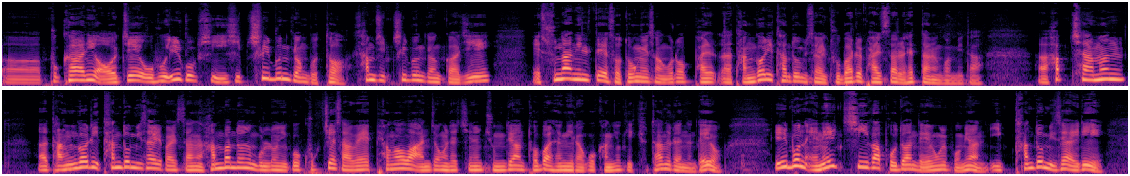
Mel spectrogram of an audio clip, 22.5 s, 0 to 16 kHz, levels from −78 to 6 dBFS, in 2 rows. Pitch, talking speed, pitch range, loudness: 130 Hz, 330 characters per minute, 115-175 Hz, -17 LUFS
